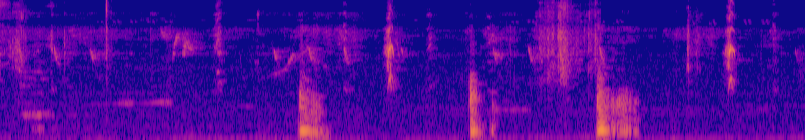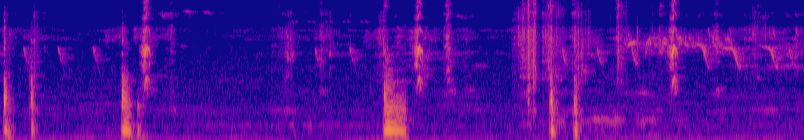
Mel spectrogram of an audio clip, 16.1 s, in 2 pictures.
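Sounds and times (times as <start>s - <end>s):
high bird chirps: 13.4s - 16.0s.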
